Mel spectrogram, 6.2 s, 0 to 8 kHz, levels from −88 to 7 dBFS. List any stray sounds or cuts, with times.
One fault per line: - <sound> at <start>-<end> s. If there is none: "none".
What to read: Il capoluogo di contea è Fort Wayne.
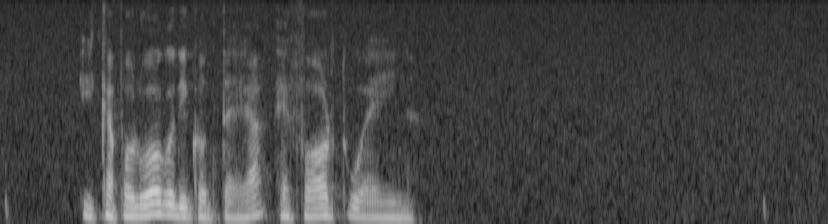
none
